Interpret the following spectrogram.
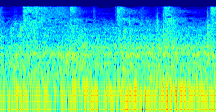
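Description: Steady low drone of heavy demolition machinery's diesel engines running, over an even wash of outdoor noise.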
